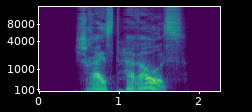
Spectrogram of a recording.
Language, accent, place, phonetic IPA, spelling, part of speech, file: German, Germany, Berlin, [ˌʃʁaɪ̯st hɛˈʁaʊ̯s], schreist heraus, verb, De-schreist heraus.ogg
- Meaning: second-person singular present of herausschreien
